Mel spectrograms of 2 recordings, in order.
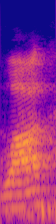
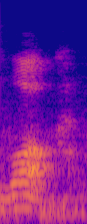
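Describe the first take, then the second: First: The vowel is an open 'aa' sound. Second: The vowel is a rounded 'aw' sound. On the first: The speaker calls it wrong. "ना ये वाक है" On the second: The speaker calls it right. "This is वॉक। ओ होगा sound आएगा वॉक।"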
